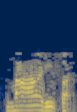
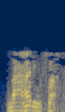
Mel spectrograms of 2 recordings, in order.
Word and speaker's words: معرفہ: یہ اگر نہیں سمجھ میں آ رہا تو ہجے آپ لکھ لیجیے، میم عین رے سے ہا، معرفہ، دس از عین، معرفہ، نکیرہ، نکیرہ دیٹ مینس کامن نام۔ اب اس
